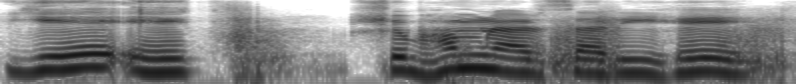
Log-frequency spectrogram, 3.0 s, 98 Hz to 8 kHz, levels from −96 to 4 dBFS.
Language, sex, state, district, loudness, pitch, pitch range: Hindi, female, Madhya Pradesh, Bhopal, -12 LUFS, 190 Hz, 180-210 Hz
